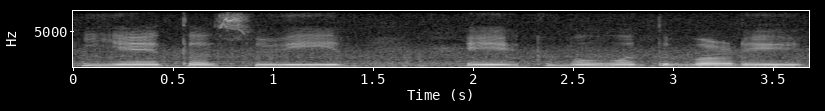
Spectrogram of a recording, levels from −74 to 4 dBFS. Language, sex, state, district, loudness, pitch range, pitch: Hindi, female, Haryana, Jhajjar, -16 LUFS, 190-200 Hz, 195 Hz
